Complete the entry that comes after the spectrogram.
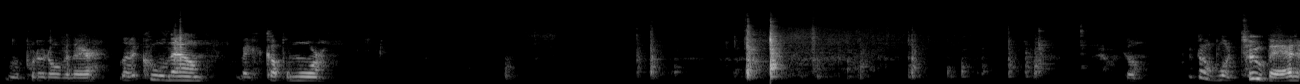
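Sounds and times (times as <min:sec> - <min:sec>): hiss of dough pressed on hot plate: 0:05.1 - 0:11.2.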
